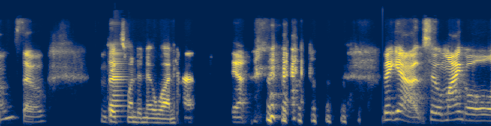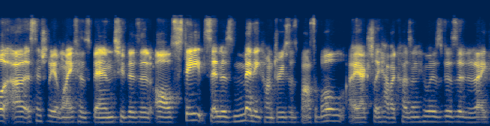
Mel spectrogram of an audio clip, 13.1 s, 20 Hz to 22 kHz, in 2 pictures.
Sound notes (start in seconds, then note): 3.3 laughing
